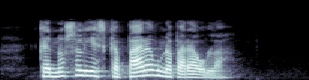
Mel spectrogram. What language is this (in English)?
Catalan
